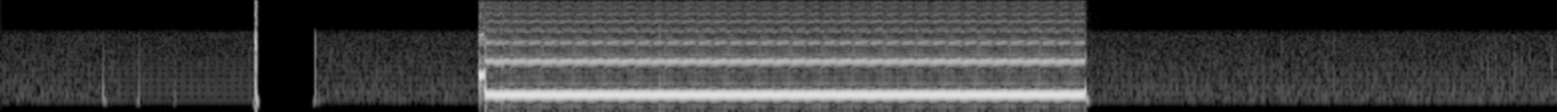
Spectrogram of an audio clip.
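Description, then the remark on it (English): A loud, steady dispatch alert tone for an air medical crew holds for about three seconds, preceded by a few sharp radio clicks and keying noises over a low, hissy background. No one speaks. “Stand by for tones.”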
